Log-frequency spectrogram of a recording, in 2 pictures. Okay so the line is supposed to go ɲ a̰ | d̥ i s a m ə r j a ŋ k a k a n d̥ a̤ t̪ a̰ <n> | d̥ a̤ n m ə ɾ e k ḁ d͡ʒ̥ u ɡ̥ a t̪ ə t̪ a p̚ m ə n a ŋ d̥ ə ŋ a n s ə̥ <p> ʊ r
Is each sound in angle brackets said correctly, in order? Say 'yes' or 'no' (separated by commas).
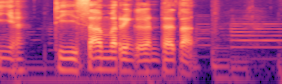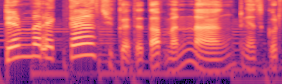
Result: no, no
